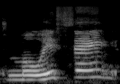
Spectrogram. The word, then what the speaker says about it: Moise: His name is Sen and then Moise is how you say it, but that's how you spell it right there.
